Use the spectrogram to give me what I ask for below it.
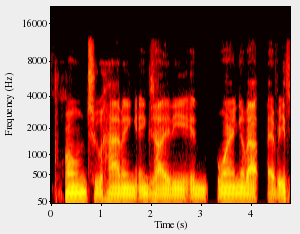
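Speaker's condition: Cerebral palsy; speech reveals disability, speaks more slowly than others, articulate

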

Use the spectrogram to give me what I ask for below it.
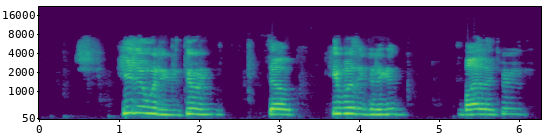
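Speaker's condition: Cerebral palsy; uses wheelchair, hearing intact

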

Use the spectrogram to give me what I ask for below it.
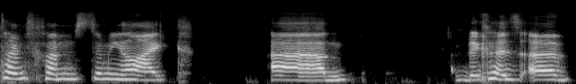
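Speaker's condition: Cerebral palsy; non-progressive

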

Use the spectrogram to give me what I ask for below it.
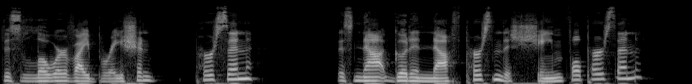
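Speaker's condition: No condition

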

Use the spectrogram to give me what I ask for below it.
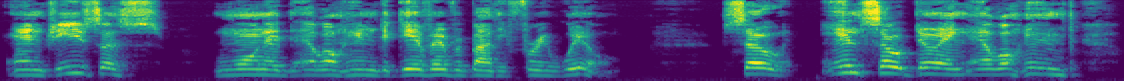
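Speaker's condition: Cerebral palsy; wheelchair user

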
